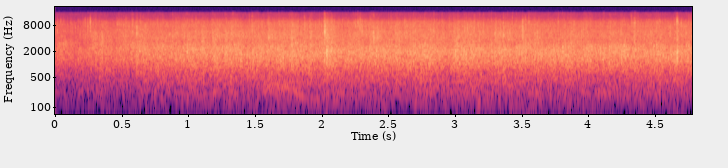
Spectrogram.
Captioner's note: applause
